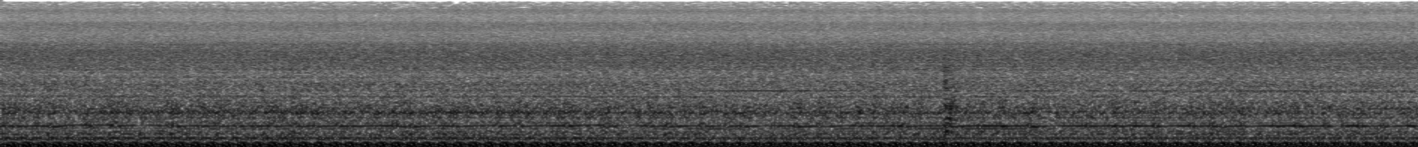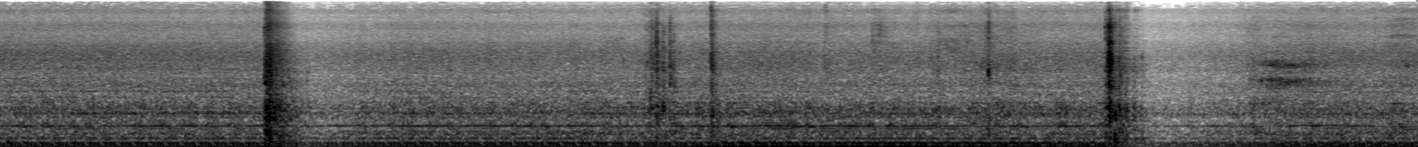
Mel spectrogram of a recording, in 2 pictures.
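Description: Subaru Forester's compound-turbo flat-four boxer engine running steadily at low speed with a regular low pulse, heard from inside the cabin. Two sharp knocks come through, one a little past halfway and one near the end.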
